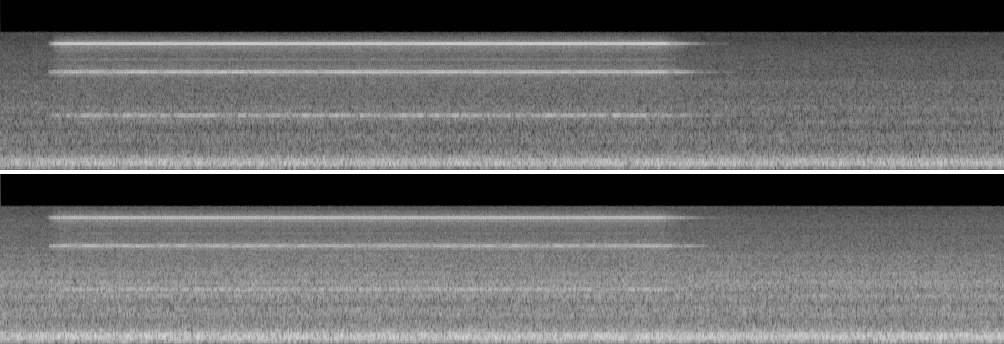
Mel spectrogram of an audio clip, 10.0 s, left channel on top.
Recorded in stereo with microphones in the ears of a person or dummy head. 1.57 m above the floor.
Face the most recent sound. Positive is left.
turn(degrees=-35)  # may be behind; listen again after turning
